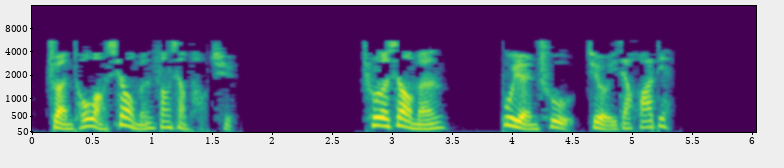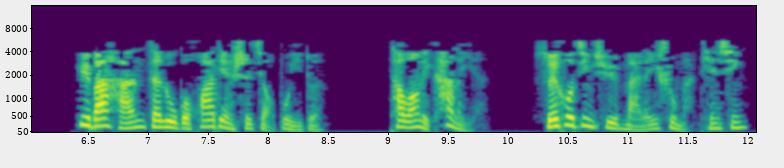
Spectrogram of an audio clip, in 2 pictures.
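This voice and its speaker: A man's voice: a little high, sing-song, moderate pace, long pauses, husky, no echo, muffled recording. A man reading a web novel aloud as a scripted, dramatic audiobook narration.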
